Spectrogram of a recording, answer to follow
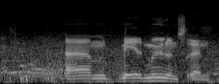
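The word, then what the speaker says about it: Mehl-Mülhens-Rennen: Or how do they pronounce it over there, Fred? Mehlmühlenrennen.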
